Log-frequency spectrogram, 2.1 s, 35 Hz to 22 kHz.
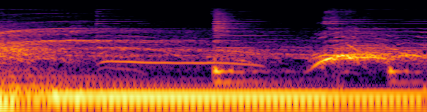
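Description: Hip-hop beat over a concert PA: a deep 808 bass sweeps down and drops in at the start, then holds under the track, with voices whooping and yelling over it.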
